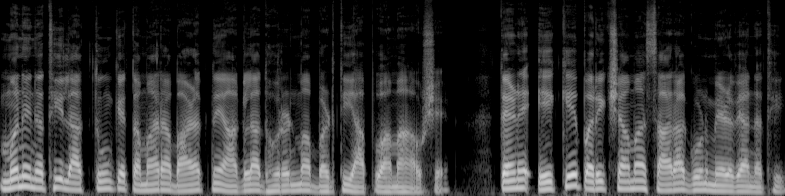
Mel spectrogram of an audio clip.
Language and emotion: Gujarati, sad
